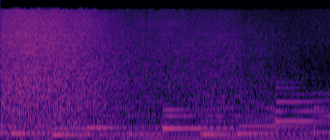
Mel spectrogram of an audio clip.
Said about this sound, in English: Now and then, a thin line of water reaches the shore and slips gently around your feet before pulling back into the sea.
